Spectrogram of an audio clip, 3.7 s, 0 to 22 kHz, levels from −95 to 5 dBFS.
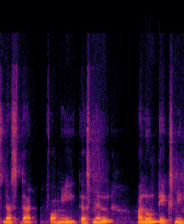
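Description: A packet arriving late emptied the jitter buffer twice, producing a short stall from a late packet each time. From 0.71 to 0.82 s, just after "does that", the receiver stretched the last sound by 80 ms. From 1.23 to 1.30 s, after "does that for", it held another 40 ms. Nothing is lost, but each held sound drags unnaturally with a faint buzzy or dipped quality, and the speech resumes slightly later than before.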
